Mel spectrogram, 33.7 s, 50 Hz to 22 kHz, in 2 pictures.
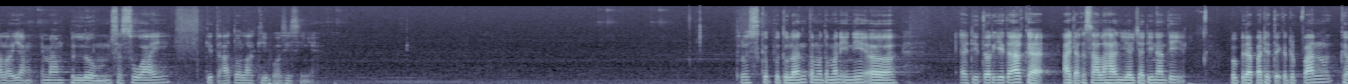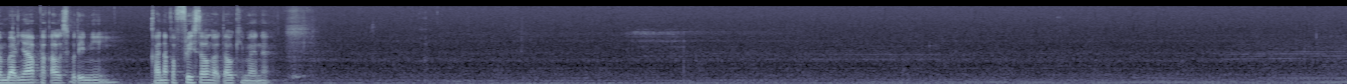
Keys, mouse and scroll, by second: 0.5 click, 0.7 KP_1.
